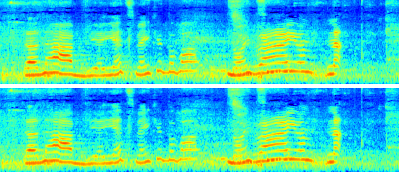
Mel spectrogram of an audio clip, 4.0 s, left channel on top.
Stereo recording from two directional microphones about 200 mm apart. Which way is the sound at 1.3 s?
10° right (ahead or behind).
